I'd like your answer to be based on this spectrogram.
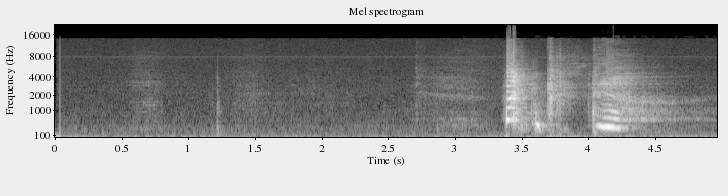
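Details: Single ordinary sneeze with a sharp intake and forceful burst trailing into a voiced tail, in a quiet room, one of a deliberate variety of sneezes.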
